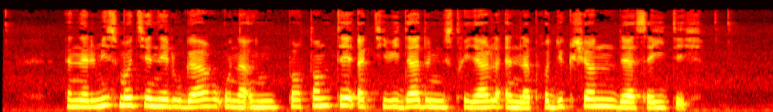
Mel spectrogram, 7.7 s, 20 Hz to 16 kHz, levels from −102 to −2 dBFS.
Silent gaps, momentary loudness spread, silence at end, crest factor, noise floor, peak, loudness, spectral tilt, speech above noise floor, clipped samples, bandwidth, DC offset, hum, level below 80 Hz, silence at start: none; 7 LU; 0.75 s; 16 dB; -55 dBFS; -2 dBFS; -18 LUFS; -5.5 dB/octave; 38 dB; under 0.1%; 11.5 kHz; under 0.1%; none; -58 dBFS; 0.7 s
